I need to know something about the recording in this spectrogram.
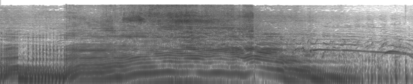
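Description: A dirt bike engine revs hard as the bike climbs a hill.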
